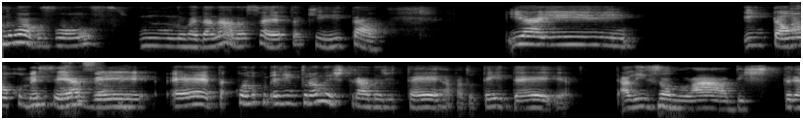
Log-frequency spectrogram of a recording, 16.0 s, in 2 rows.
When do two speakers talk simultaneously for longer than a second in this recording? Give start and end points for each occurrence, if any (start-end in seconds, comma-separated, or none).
7.8-9.5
